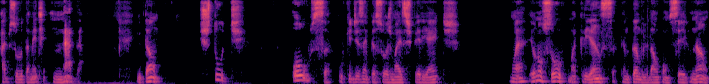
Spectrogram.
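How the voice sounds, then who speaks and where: Very slowly, a man speaks in a fairly low, dark, mellow voice with vocal fry. His pitch varies in an ordinary way, and he takes long, frequent pauses. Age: 60s. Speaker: financial education youtuber. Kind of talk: monologue to camera. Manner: emphatic.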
